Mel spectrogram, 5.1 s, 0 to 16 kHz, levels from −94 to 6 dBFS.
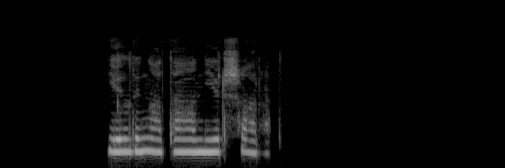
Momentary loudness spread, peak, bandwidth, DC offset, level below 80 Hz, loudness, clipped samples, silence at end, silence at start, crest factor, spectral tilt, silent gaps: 8 LU; -22 dBFS; 7.4 kHz; under 0.1%; under -90 dBFS; -37 LUFS; under 0.1%; 2.35 s; 1.1 s; 20 dB; -2.5 dB/octave; 1.66-1.70 s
